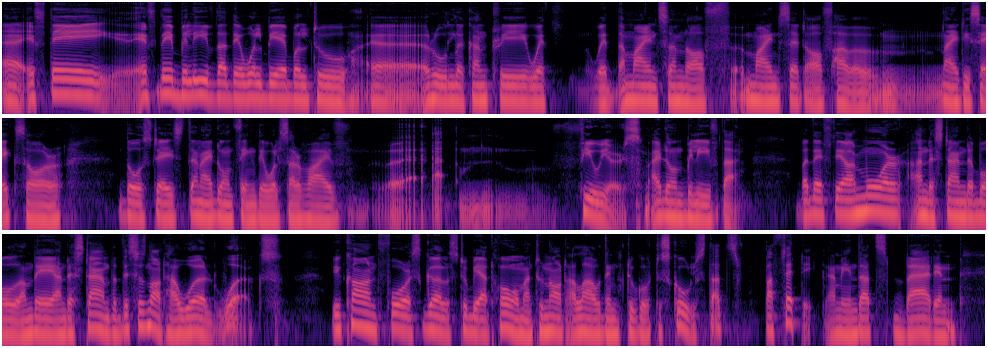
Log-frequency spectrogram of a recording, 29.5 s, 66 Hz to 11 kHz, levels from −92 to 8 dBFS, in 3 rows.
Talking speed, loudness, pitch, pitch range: 170 wpm, -34 LUFS, 120 Hz, 110-135 Hz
